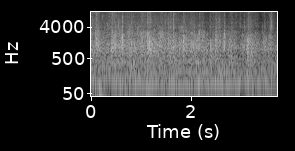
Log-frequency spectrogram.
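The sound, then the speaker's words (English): An audience claps their hands during a church prayer and deliverance service, a dense, steady wash of many hands that keeps going at an even loudness through the whole clip. “Clap your hands, somebody.”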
